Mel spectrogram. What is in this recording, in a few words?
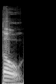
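"dou", Mandarin Chinese, neutral tone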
